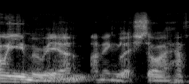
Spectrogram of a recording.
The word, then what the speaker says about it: Marija: yeah my name is maria maria um so it is pretty much like that yeah stress the sex yeah i will harshly stress the second syllable maria no it's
